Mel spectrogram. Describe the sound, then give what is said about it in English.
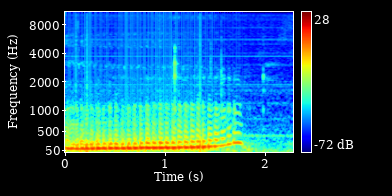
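A cat named Ben purring, a steady, rumbling low drone with a fluttering pulse that rises briefly in pitch before cutting off, leaving near silence. “There's a cat in here now, too.”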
